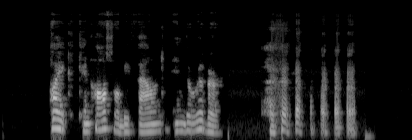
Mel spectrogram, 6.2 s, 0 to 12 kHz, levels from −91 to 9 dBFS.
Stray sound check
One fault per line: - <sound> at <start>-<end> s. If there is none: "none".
- laugh at 3.9-5.4 s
